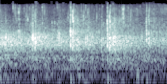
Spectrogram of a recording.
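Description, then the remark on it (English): An audience claps steadily, a dense patter of many hands at a fairly even level with no voices over it, lasting under two seconds. “Don't clap for him. He'll keep talking.”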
